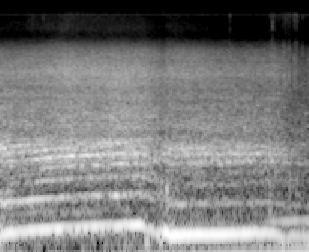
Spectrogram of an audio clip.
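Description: Motor vehicle passing on a road, its engine a steady hum that drops a little in pitch about halfway through and fades near the end.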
